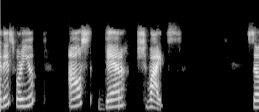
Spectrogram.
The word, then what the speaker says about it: Schweiz: Aus der Schweiz. So if you find the letters E next to I, then you pronounce it I. Not A, but I. Aus der Schweiz. Schweiz, not Schweiz, but Schweiz.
